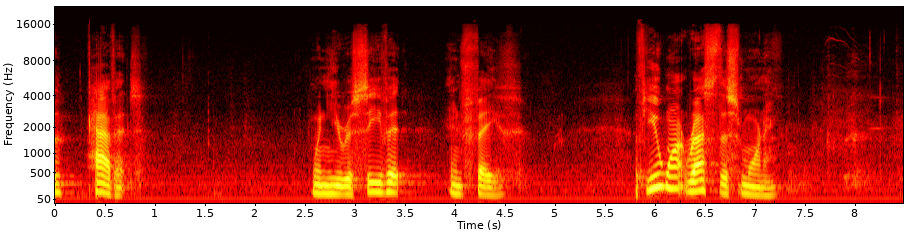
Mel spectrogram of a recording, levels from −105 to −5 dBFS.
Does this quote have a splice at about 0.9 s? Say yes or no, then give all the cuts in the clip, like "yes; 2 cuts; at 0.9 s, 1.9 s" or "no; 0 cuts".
no; 1 cut; at 5.8 s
